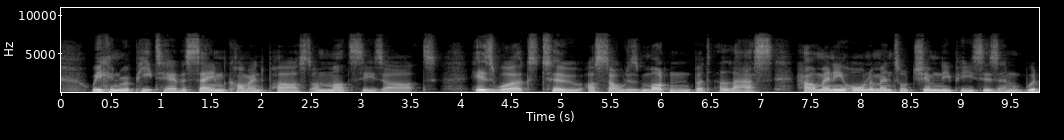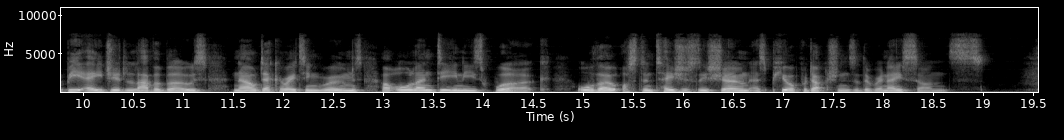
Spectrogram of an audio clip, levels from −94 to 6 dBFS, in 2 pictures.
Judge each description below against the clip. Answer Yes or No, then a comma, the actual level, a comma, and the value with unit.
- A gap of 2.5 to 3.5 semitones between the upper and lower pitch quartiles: No, average, 4.0 semitones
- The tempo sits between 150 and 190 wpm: No, slow, 135 wpm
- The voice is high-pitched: No, low, 130 Hz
